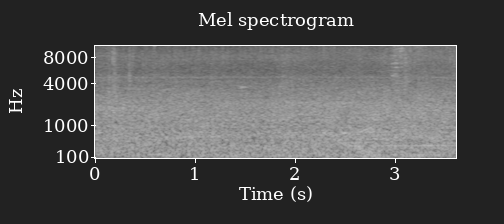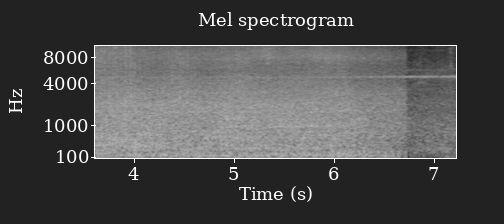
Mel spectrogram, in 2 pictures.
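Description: Passenger train running along the track: a steady rumble and rush of wheels on rails, which cuts off sharply about a second before the end.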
